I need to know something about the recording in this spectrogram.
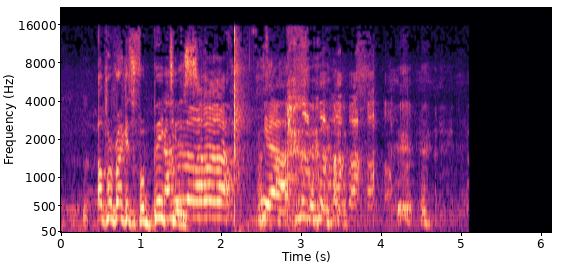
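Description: A group of young men laugh together.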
